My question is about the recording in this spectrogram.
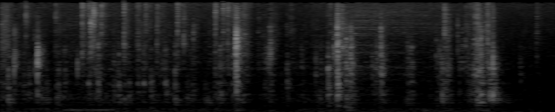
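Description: Hand-crank Cuttlebug die-cutting machine being cranked, rolling the plate sandwich with a die and a sheet of aluminum foil through its rollers. It makes a run of irregular clicks and creaks, with a few louder cracks near the middle and end.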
